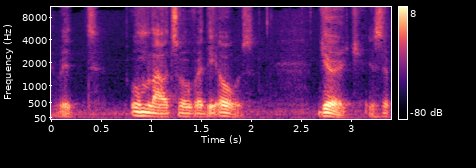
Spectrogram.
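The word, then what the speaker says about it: György: r g y with umls over the O's gge is the pronunciation and everybody calls me in Hungarian JY is like Georgie in what city and Country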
